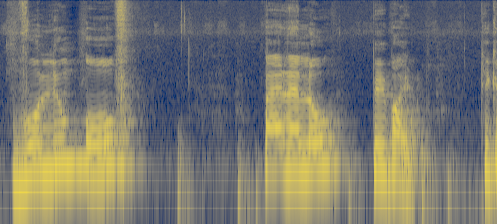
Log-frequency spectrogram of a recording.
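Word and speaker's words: parallelepiped: और ये जो ट्रिपल प्रोडक्ट है, स्केलर ट्रिपल प्रोडक्ट, ये किसको रिप्रेजेंट करता है भी, वॉल्यूम ऑफ पैरेललोपेपाइड। ठीक है ना, पैरेललोपाइड भी बोल सकते हैं इसको, या पैरेललोपेपाइड भी बोल सकते हैं।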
